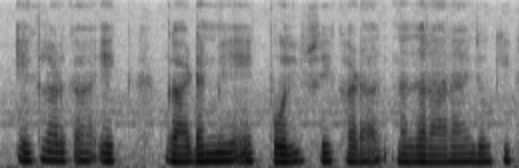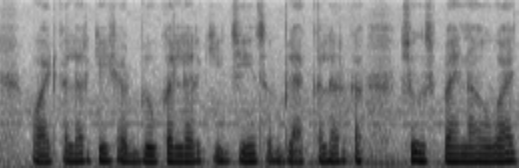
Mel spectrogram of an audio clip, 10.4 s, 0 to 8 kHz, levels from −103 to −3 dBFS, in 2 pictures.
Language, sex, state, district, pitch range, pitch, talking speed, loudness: Hindi, male, Bihar, Jamui, 130-145 Hz, 135 Hz, 165 wpm, -15 LUFS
